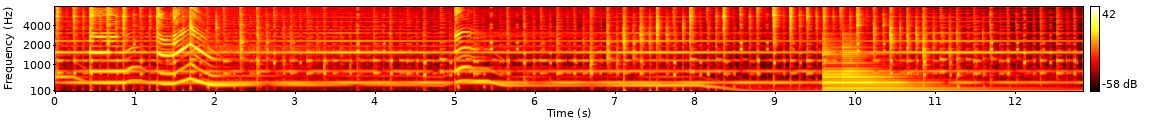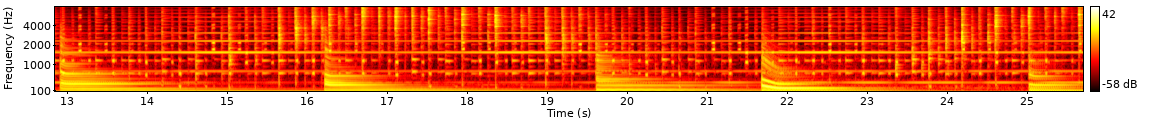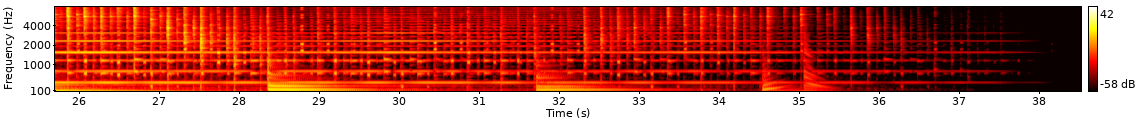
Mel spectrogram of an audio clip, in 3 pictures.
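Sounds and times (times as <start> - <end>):
synthesizer mix: 0.0 - 35.7.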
